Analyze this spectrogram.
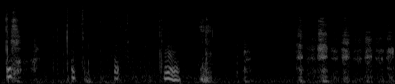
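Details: Border Terrier Cooper digging at the roots of a large tree after a hiding animal; bursts of snuffling breaths and short huffs, with one brief whine near the middle.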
